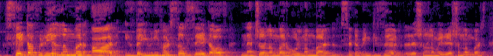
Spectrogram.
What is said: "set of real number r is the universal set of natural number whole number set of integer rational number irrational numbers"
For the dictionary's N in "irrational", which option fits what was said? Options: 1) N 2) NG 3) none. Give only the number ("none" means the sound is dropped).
3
